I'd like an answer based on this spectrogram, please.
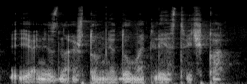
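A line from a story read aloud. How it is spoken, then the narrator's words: Hoarse exhale. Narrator (Russian): хрипло выдохнул он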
